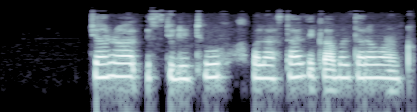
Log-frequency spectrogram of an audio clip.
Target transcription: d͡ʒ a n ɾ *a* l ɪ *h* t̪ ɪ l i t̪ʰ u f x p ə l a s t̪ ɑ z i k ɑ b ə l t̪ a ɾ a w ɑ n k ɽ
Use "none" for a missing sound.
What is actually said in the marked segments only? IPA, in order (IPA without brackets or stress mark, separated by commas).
ɑ, s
